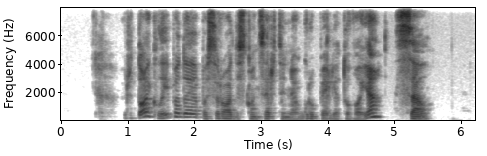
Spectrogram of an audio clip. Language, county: Lithuanian, Utena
